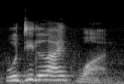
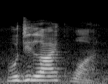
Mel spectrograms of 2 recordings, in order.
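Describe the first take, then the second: Both takes have the same delivery.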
